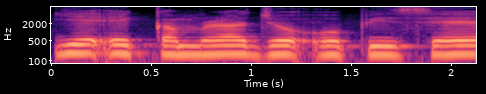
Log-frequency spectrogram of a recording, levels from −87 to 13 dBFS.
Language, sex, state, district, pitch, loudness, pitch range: Hindi, female, Arunachal Pradesh, Papum Pare, 170 Hz, -11 LUFS, 165-175 Hz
